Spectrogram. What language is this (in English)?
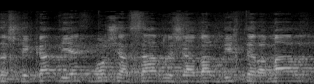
Hebrew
